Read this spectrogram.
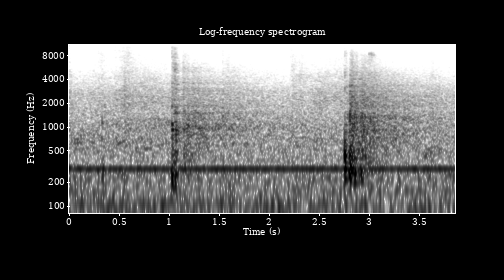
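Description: A tennis ball is struck with a racket in a large echoing hall.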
